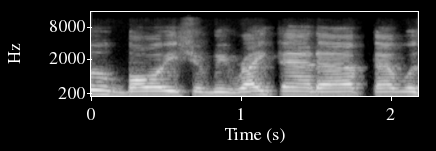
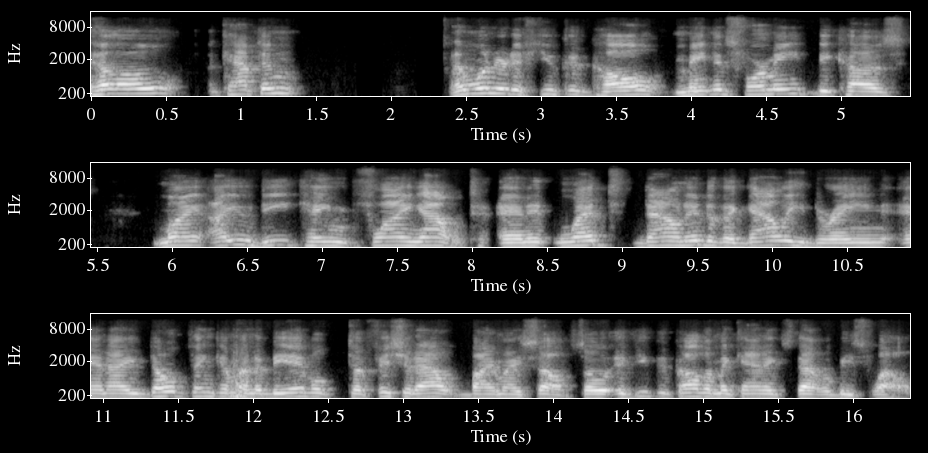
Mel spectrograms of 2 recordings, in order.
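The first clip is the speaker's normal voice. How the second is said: normal talking voice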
